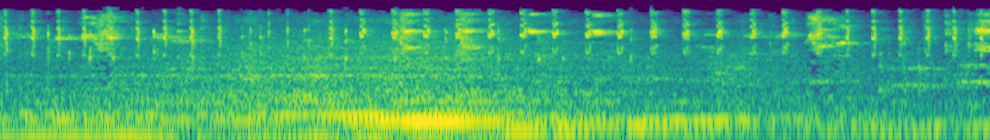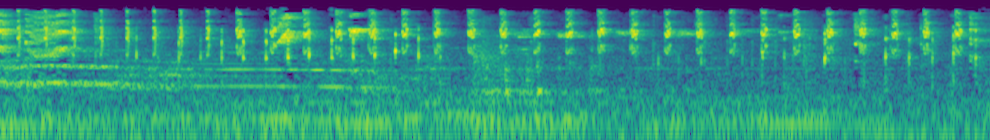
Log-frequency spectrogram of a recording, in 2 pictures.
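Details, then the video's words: Male lovebird in breeding condition used to stimulate other males: high, rapid chirping that grows more regular toward the end, with scratchy squawks early on and a low rumble underneath. "Masteran Lovebird Jantan Birahi Tinggi || Pancingan Birahi Lovebird Jantan"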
